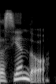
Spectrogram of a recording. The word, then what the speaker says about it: haciendo: The Spanish, ¿qué estás haciendo? Just a quick reminder of our rule from earlier that H at the start of haciendo is totally silent to the ear.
